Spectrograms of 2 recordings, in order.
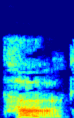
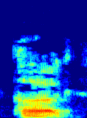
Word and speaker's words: Perque: So I use one called Perk. It's an American brand. It's spelled Perque, Perk.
